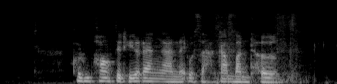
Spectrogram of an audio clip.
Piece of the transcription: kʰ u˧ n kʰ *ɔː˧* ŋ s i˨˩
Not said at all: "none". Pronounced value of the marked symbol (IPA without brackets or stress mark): ɔː˧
